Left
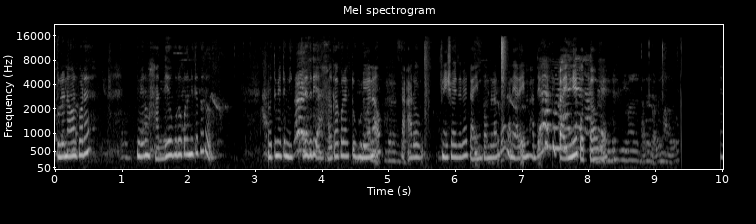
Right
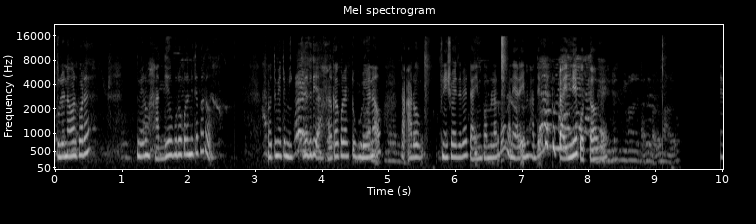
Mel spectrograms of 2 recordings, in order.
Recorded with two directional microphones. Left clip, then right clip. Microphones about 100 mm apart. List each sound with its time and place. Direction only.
0.0 s a child's voice: 10° right (ahead or behind)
